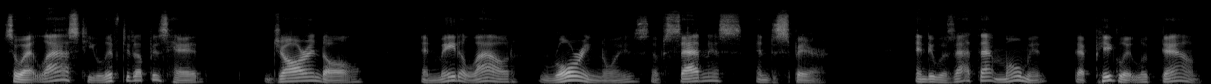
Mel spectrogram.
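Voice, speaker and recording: A man reading a children's storybook aloud in a calm, gentle bedtime manner. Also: medium pitch, vocal fry, dry recording, clean studio sound. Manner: slow, gentle, very expressive. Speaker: audiobook reader.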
